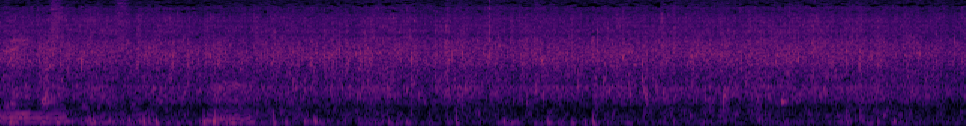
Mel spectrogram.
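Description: A school of milkfish thrashing at the surface of a fishpond, a steady splashing rush of water.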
